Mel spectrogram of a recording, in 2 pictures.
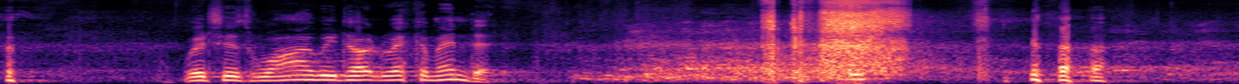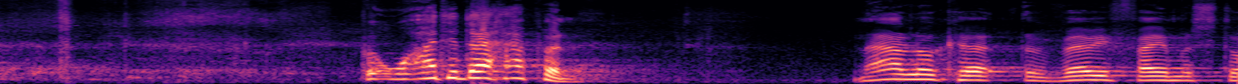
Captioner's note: laughter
